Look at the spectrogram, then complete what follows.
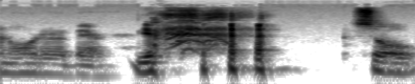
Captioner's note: laughs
